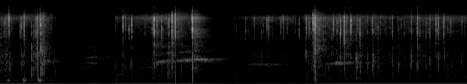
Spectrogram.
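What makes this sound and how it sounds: Fingertips and nails scratch and crinkle the shiny yellow plastic wrapper of a full, sealed Garoto chocolate bar. Bright, crisp crackles come in three bursts separated by short silences, with sharp high clicks and brief squeaky tones.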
